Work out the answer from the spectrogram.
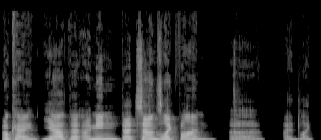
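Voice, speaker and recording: A man hosting an improvised comedy interview in casual chat, speaking in a halting, politely reluctant way. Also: medium pitch, lively intonation, fairly bright tone. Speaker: podcast host.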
